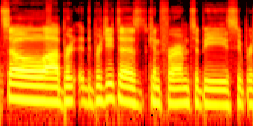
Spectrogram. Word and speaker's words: Brigitte: tree and by the way her name is pronounced Bri cheetah I thought he was weird but he really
